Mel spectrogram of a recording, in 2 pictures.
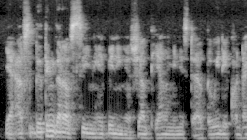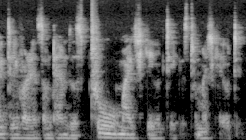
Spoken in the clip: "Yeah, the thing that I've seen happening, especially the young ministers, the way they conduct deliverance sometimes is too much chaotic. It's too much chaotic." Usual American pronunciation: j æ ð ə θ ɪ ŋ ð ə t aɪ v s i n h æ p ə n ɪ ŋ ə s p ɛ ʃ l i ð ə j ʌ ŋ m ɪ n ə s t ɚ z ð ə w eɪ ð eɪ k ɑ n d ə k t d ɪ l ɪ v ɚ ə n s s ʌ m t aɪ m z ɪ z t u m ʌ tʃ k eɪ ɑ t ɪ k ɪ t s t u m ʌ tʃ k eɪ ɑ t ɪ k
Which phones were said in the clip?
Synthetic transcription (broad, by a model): j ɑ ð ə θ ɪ ŋ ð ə t aɪ v s i n h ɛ p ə n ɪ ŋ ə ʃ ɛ l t j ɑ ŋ m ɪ n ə s t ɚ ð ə w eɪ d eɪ k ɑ n d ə k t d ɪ l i v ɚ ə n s s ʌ m t aɪ m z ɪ s t u m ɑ tʃ k eɪ ɑ t ɪ k ɪ t s t u m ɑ tʃ k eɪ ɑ t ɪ k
